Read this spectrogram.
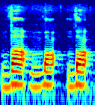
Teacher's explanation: వా అంటే పైపళ్ళు అనేటివి కింద పెదాన్ని తగులుతున్నాయి, అంటే దంతాలు అనేటివి కింద పెదం ఓష్ట్యాన్ని తగులుతున్నాయి అనమాట. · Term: దంతోష్టం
